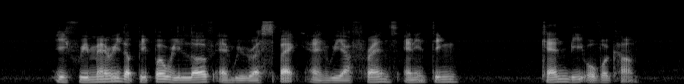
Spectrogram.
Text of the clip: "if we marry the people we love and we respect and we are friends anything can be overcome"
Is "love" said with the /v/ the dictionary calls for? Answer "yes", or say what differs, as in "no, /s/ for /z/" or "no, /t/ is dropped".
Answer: yes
